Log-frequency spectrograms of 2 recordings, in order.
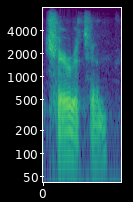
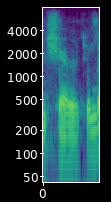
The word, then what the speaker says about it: Sheraton: that it's pronounced, it's now been told to me that we're supposed to pronounce it Cheriton. – Cheriton. – But anyways, Cheriton, yes. – Yes, Cheriton.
